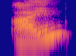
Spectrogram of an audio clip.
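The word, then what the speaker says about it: עין: 앞에 라메드라고 지팡이 모양은 L이라고 하면 얘는 이제 R이라고 하는 모양을 갖고 있어서 래쉬라고 읽습니다. 한번 다시 한번 읽어볼게요. 아인, 페, 사데, 코프, 래쉬라고 하는 단어들입니다.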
